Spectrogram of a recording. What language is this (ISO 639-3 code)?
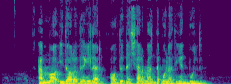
uzb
